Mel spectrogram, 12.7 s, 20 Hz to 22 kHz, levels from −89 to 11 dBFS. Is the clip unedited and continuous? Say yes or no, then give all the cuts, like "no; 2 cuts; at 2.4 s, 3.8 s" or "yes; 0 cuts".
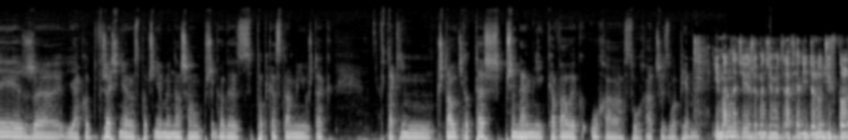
no; 1 cut; at 6.9 s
